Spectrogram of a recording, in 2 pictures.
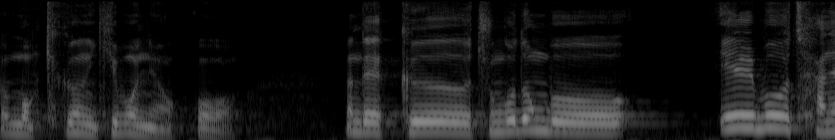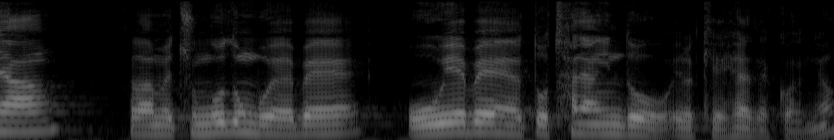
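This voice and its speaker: Here a man has a fairly high pitch. He speaks at a moderate pace. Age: 30s. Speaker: pastor. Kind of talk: sermon.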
